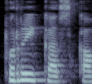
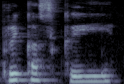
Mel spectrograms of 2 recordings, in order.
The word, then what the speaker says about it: приказка: склад приказки і частки Зверніть увагу що в однині приказка в нас падає на голос на перший склад А у множині приказки на останній і закріпимо вивчене пропоную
